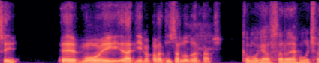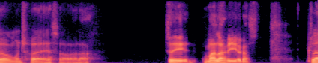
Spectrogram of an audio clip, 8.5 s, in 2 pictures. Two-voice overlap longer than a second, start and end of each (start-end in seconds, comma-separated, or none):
none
